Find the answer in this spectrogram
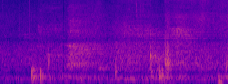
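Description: A few soft knocks and a low thump amid faint rustling.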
